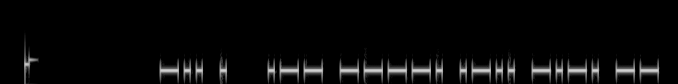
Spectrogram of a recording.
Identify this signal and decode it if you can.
Morse code, heard as a keyed tone, about 20 wpm, 660 Hz. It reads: DE W9LCM
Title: SOTA QSO Practice 20wpm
